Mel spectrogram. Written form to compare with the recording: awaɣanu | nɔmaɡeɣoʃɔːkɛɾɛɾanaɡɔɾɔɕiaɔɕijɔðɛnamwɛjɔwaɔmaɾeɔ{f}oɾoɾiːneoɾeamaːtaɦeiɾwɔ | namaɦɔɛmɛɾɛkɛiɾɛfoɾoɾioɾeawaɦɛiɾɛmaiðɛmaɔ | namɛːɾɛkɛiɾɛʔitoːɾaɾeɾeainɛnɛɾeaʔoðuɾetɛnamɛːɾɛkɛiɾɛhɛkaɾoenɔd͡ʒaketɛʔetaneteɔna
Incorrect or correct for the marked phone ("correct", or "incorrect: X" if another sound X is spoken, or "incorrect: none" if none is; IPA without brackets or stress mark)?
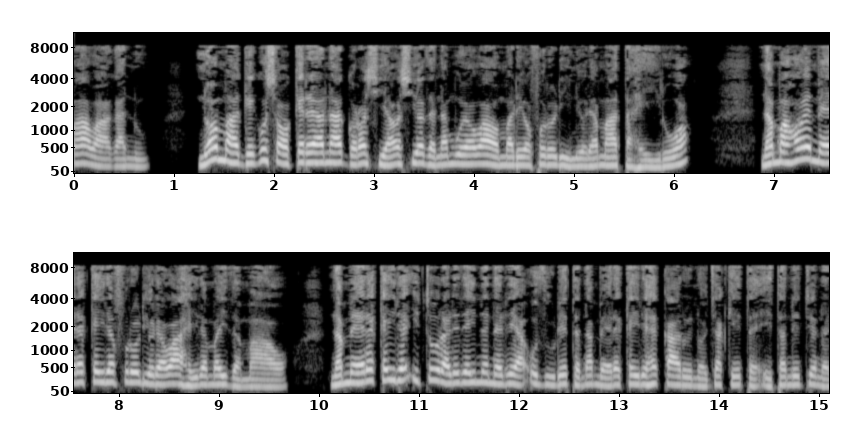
correct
